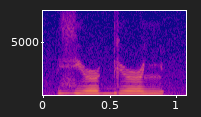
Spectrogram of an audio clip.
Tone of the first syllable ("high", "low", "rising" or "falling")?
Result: low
